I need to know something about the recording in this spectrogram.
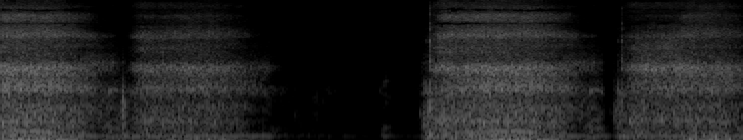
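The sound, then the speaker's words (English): A portable ventilator, the breathing machine behind the seat of a young man's motorized wheelchair that keeps him alive, whooshes loudly in long, breathy pushes of air, pausing briefly into silence before the rhythmic cycle resumes. No one speaks. “The machine's whoosh punctuates his presence in the room.”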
